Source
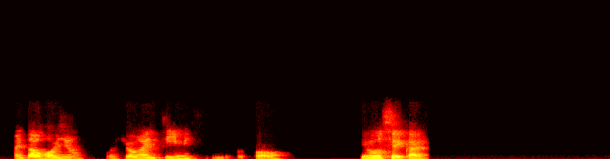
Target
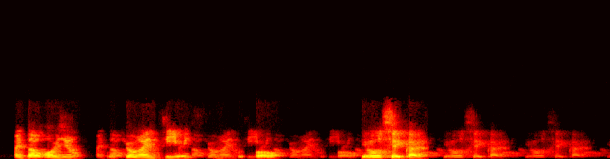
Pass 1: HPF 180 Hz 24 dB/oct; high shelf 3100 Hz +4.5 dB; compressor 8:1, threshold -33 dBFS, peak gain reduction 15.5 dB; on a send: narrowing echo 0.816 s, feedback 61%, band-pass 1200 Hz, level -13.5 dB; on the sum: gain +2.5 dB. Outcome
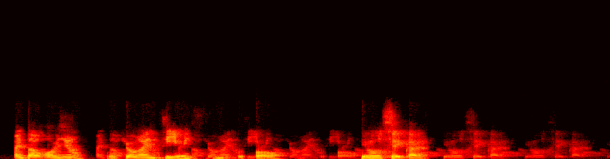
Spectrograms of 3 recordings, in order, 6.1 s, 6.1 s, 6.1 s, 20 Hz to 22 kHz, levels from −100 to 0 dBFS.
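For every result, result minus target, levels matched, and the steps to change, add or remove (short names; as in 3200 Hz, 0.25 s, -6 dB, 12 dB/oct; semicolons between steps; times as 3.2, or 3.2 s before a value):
250 Hz band +8.5 dB; compressor: peak gain reduction +8 dB
change: HPF 390 Hz 24 dB/oct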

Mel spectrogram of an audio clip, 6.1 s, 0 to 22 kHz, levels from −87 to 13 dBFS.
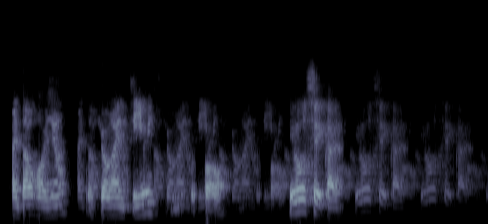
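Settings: compressor: peak gain reduction +7.5 dB
change: compressor 8:1, threshold -24.5 dBFS, peak gain reduction 7.5 dB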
